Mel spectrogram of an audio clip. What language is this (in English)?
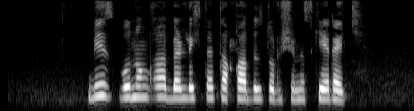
Uyghur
